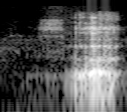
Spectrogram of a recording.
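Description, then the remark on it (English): A single loud burp rumbles for about half a second, rising from a faint breathy start into a broad, throaty eructation before cutting off abruptly. “Start with a burp, as per always.”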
